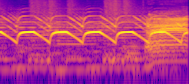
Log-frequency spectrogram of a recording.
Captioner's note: grumbles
